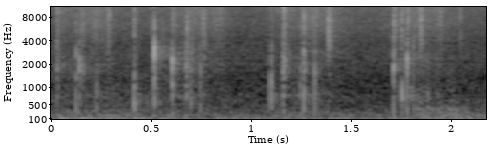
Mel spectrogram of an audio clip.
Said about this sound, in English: We climb 8 steps.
